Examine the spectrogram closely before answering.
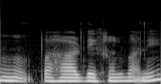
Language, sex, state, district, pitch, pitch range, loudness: Bhojpuri, female, Uttar Pradesh, Ghazipur, 160 Hz, 160-165 Hz, -15 LUFS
